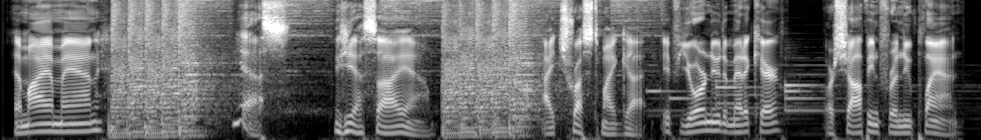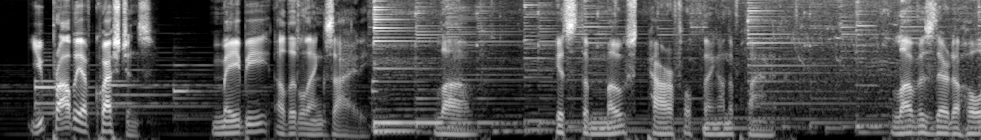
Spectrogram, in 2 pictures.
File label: COMMERCIAL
